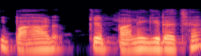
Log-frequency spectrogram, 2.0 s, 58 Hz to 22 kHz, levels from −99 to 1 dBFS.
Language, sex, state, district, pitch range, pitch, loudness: Hindi, male, Bihar, Purnia, 120-140 Hz, 130 Hz, -18 LUFS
